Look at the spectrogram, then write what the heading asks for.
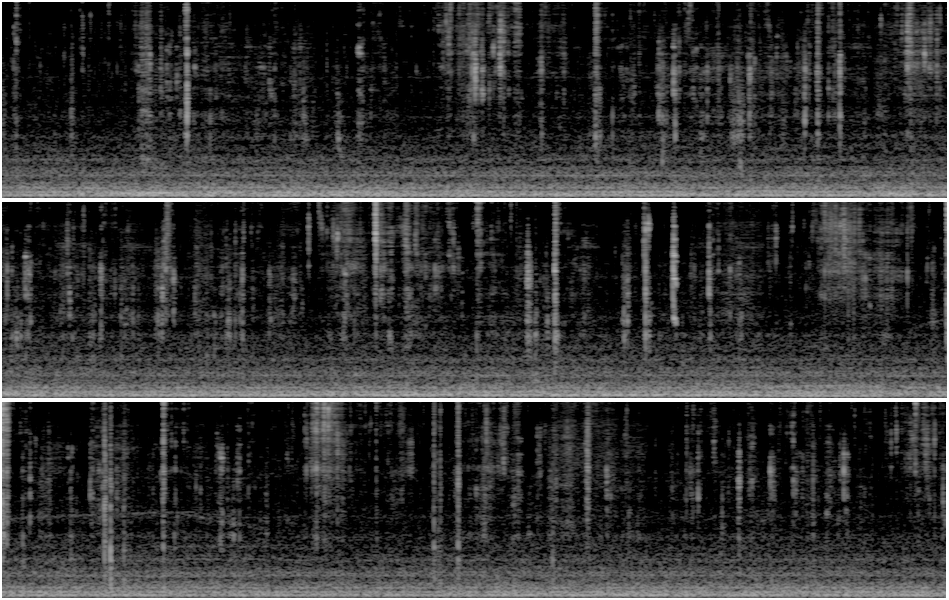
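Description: Close-miked chewing of big mouthfuls of fast food, with many scattered sharp mouth clicks and a low steady hum underneath.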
